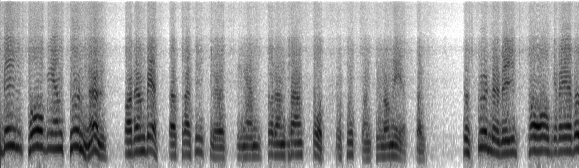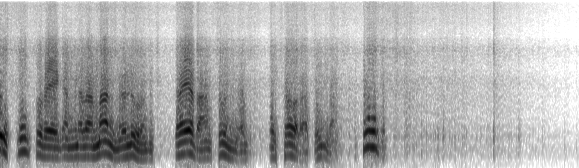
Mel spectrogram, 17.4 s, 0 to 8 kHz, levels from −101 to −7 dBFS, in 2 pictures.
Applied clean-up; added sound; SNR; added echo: neural mask model RNNoise.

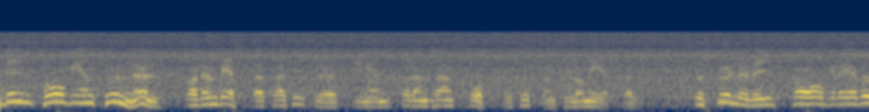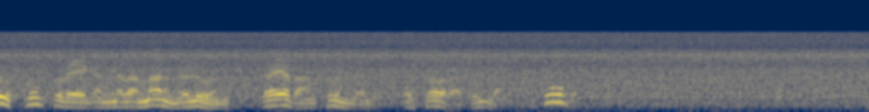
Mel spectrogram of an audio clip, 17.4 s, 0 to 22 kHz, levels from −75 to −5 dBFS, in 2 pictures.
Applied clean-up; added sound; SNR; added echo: none; Water; 7 dB; none.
